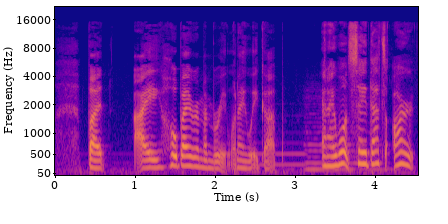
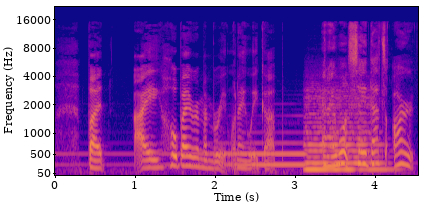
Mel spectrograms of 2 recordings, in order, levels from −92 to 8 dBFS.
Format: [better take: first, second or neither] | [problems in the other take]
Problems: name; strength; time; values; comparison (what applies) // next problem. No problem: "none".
first | background music; loud; throughout; 2 dB below the speech; faint in the first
